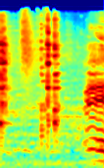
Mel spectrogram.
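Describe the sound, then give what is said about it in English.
Two quick, bright clinks of glasses touching in a toast, ringing briefly, with voices murmuring and talking around them. “Cheers. Oh, we can do this.”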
